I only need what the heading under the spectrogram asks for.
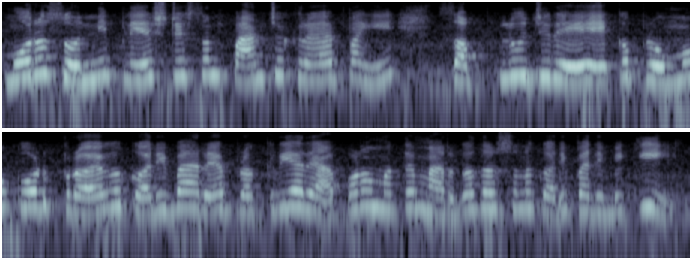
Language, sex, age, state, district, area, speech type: Odia, female, 18-30, Odisha, Sundergarh, urban, read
